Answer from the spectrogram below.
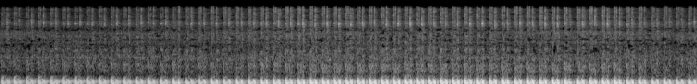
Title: VN1500 First firing after rebuild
